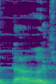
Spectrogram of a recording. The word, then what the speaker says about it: doge: you see it's a doge bro it feels wrong to say with the soft g but that's how it's pronounced like i mean it's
